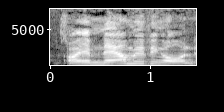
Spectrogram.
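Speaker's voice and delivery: plain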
